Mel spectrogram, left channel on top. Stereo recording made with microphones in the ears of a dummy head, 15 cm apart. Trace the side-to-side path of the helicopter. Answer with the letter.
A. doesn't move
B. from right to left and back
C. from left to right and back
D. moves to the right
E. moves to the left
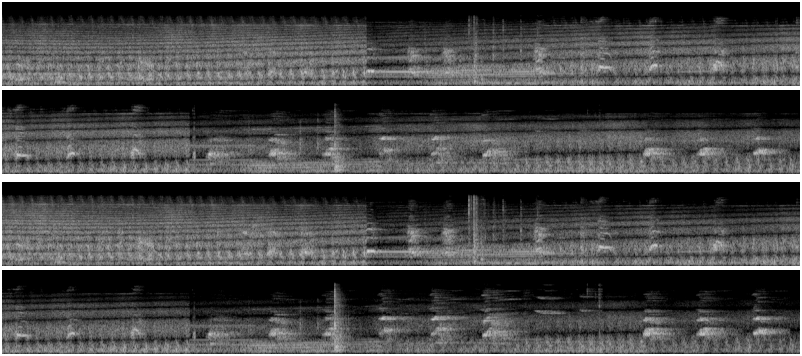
E.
